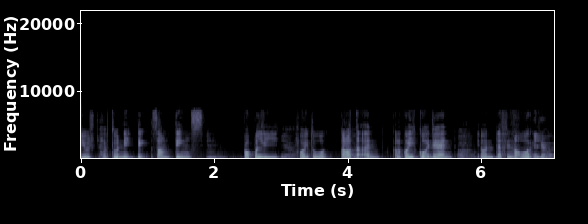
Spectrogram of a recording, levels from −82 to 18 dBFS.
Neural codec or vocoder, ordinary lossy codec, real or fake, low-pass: codec, 16 kHz, 4 kbps, FreqCodec, larger model; none; fake; 7.2 kHz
